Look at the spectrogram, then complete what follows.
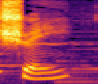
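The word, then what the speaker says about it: Шуй (水): Шуй – вода. В третьем тоне.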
